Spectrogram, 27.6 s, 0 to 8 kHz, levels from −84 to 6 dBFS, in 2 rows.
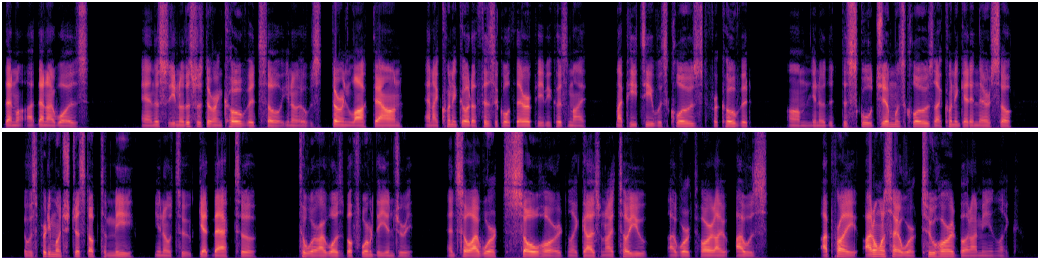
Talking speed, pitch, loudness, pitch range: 220 wpm, 100 Hz, -22 LUFS, 95-105 Hz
